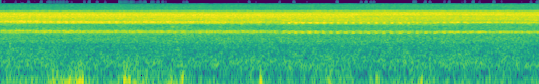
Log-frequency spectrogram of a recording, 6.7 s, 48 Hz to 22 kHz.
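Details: Higurashi cicadas heard in August 2026 at Minoh Park, Kawachinagano or Mount Koya, Japan: continuous pulsing, ringing tones over a high insect hiss, with a few soft low thumps scattered through.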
